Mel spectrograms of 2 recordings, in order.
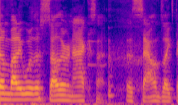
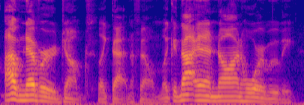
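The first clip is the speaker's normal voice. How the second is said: ordinary talk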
